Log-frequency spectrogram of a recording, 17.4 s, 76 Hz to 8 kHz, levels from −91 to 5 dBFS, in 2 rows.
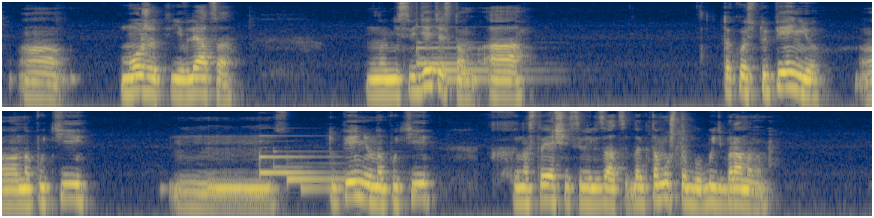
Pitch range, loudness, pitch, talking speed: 125-150 Hz, -15 LUFS, 135 Hz, 75 wpm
